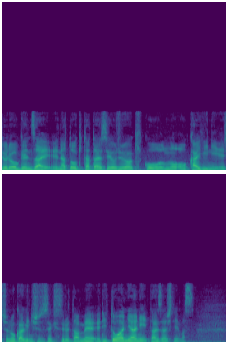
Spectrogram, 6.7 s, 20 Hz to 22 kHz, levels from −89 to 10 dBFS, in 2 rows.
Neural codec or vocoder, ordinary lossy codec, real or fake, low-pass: none; none; real; none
